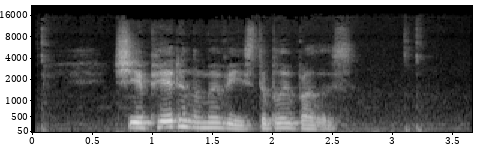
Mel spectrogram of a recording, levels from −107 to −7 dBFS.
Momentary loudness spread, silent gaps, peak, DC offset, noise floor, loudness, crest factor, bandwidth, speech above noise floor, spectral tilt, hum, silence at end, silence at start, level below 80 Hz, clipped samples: 12 LU; none; -18 dBFS; under 0.1%; -66 dBFS; -32 LUFS; 18 dB; 14.5 kHz; 34 dB; -5 dB/octave; none; 0.45 s; 0.05 s; -68 dBFS; under 0.1%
